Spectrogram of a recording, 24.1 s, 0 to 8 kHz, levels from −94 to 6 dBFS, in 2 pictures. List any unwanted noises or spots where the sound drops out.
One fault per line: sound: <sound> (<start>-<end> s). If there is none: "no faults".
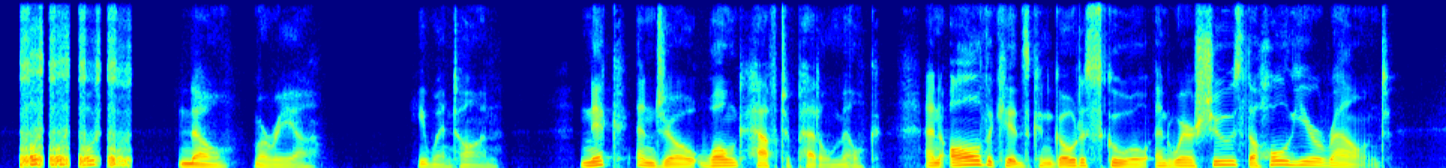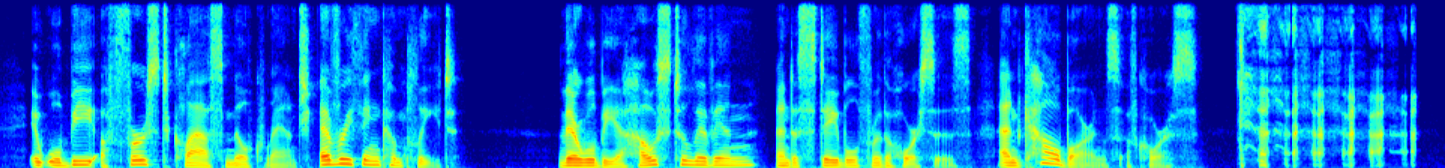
sound: laugh (0.2-1.1 s)
sound: laugh (22.3-23.9 s)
